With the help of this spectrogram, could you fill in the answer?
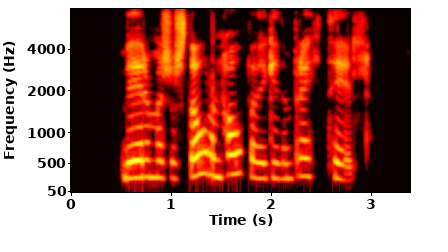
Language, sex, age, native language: Icelandic, female, 18-19, Icelandic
